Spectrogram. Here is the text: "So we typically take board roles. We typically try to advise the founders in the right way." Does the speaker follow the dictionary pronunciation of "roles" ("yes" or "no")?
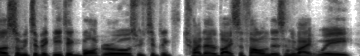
yes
